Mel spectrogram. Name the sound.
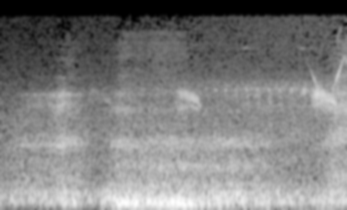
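birds chirping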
